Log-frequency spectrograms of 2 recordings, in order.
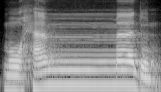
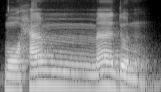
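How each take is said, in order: The two takes are said the same way.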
